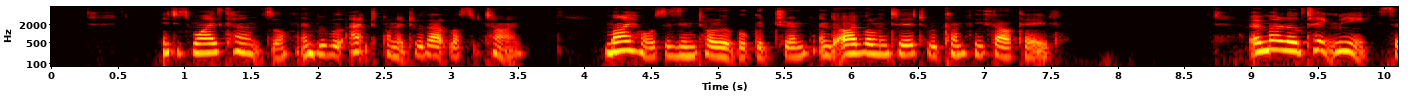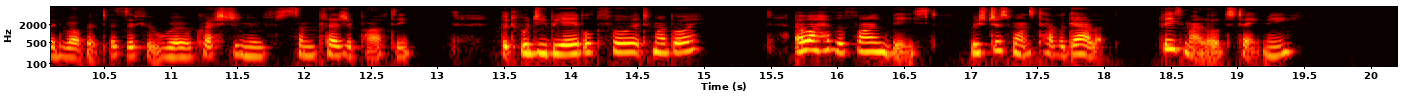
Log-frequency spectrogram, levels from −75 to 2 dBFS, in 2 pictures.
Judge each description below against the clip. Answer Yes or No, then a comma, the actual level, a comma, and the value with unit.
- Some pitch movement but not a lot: Yes, average, 4.6 semitones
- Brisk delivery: Yes, fast, 215 wpm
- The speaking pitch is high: Yes, high, 225 Hz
